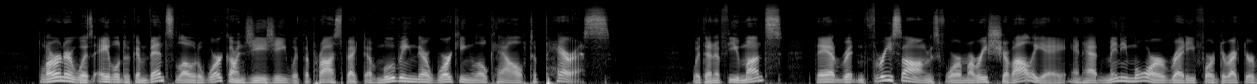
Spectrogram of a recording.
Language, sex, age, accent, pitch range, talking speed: English, male, 40-59, American, 95-115 Hz, 185 wpm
